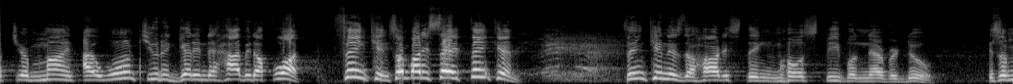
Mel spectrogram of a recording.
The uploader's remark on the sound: LIVE from the Credit Summit in Atlanta, Georgia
